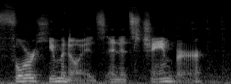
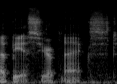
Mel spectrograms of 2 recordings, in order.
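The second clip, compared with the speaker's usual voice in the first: ordinary talk, nothing marked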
